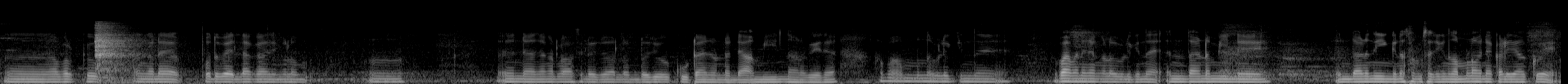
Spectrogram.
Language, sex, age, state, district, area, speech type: Malayalam, male, 18-30, Kerala, Idukki, rural, spontaneous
